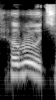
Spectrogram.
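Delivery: সবুজ with everyday Bengali 'sh'. Shown as a demonstration. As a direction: say সবুজ as 'shobuj'. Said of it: "বাংলায় যেরকম উচ্চারণ করা হয়". (বাংলা উচ্চারণে সবুজ)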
